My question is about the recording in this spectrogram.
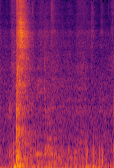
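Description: Boxing sparring: a loud smack of a gloved punch landing about a third of a second in, followed by a much fainter knock near the end.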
